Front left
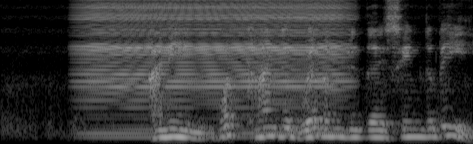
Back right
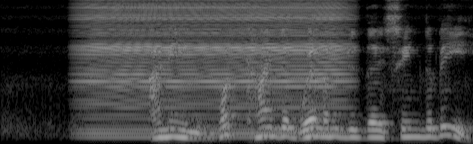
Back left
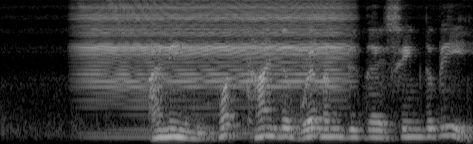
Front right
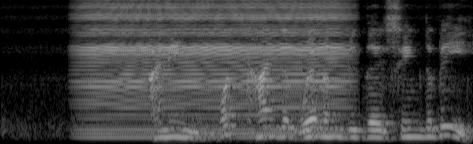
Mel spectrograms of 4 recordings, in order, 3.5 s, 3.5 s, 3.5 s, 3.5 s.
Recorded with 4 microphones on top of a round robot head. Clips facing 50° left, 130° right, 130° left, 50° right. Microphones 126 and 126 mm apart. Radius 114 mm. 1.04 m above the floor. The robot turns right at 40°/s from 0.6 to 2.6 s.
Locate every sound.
1.1 s a man speaking: 175° right, 1.0 m; by 3.6 s 115° right, 1.0 m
